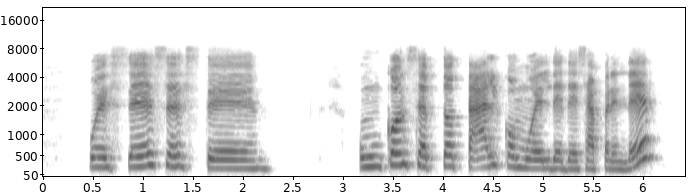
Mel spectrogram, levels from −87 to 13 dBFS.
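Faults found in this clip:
No faults found; the speech shows the call path's band limit at 8 kHz, consistent with an Opus wideband setting at roughly 40 kbps, and nothing further to flag.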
